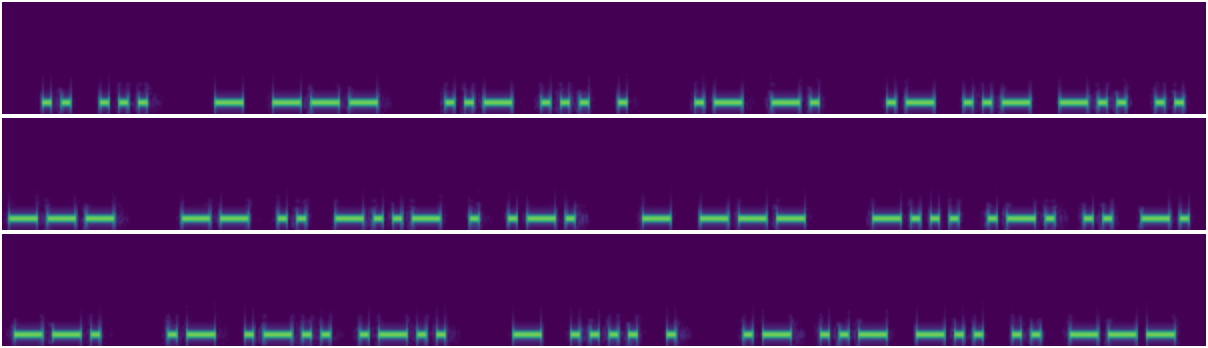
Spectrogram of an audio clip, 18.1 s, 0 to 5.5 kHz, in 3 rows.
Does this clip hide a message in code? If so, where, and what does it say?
Yes: Morse code from 0.2 to 17.9 s, heard as a keyed tone, about 25 wpm, 600 Hz. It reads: IS TO USE AN AUDIO MIXER TO BRING ALL THE AUDIO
